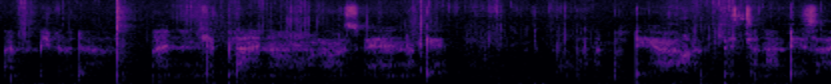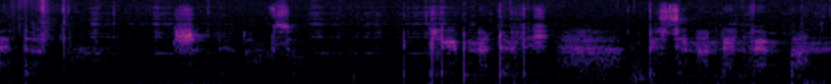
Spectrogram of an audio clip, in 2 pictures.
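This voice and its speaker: A soft-spoken woman is whispering. She leaves long, frequent pauses. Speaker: makeup role-play host. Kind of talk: soft-spoken makeup role-play. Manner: soft ASMR whisper, close to the camera. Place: home room. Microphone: phone near.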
